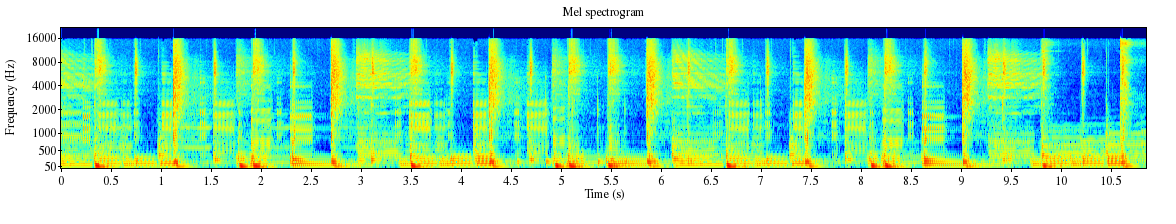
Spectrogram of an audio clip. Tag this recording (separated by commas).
Music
